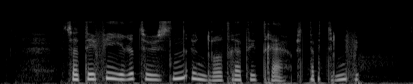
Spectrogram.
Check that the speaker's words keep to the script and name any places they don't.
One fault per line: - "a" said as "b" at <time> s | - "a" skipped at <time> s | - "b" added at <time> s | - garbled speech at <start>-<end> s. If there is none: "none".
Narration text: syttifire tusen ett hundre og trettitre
- "ett" skipped at 1.9 s
- garbled speech at 2.9-3.6 s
